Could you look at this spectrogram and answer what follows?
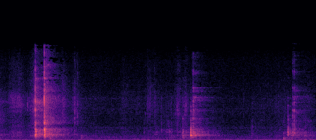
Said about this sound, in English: Oh, you've just you're not like even chopping it. You've kind of cut off a hunk just of onion. Just for the flavor, yeah.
